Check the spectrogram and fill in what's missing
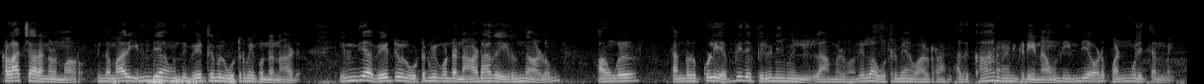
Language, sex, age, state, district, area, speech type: Tamil, male, 30-45, Tamil Nadu, Nagapattinam, rural, spontaneous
